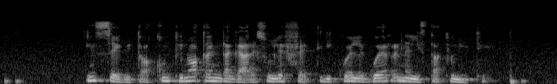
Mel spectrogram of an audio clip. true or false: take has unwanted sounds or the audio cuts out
false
